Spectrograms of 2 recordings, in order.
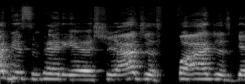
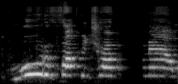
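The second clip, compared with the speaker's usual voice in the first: higher, louder mock yell at the driver; old man yelling; 7 semitones higher, 4 dB louder than usual. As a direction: bark it like an angry old neighbour.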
